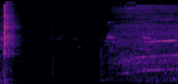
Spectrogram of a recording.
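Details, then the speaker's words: Second worn Shark cordless vacuum running on battery, which dropped one bar: brief start then steady high-pitched motor whir holding even; motor runs normally. "Marvelous. That works too. So, the battery does work, although it has just gone down one bar."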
